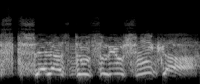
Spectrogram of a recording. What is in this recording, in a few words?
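player friendly fire, mood med, Polish speech; War Thunder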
